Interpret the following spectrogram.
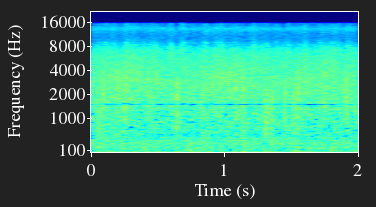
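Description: Faint steady hiss with low crackle from an old 16mm optical film soundtrack, in a gap between narration.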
